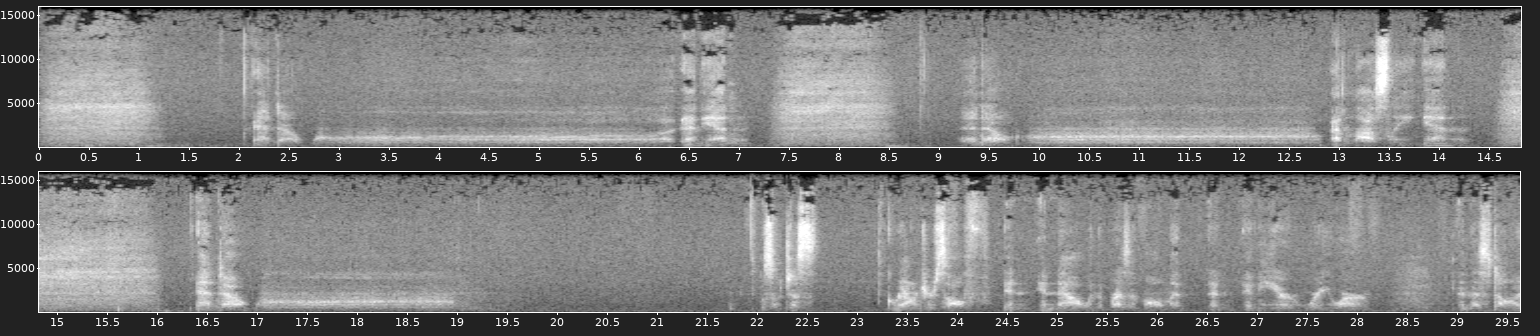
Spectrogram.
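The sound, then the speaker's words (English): Slow, drawn-out breaths in a guided relaxation breathing exercise meant to be followed along, each lasting several seconds, with airy inhales and exhales repeated about four times, followed by soft, breathy whispering toward the end. “Just listen to my breathing and follow along in.”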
